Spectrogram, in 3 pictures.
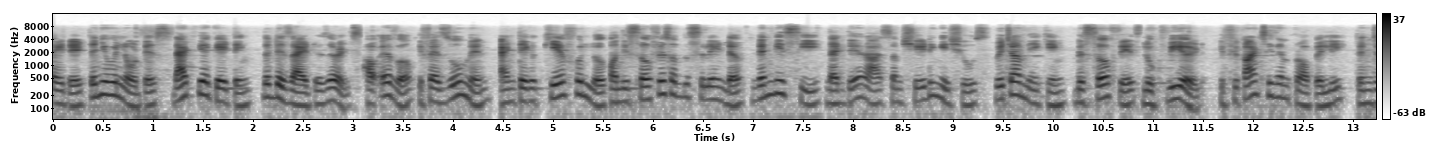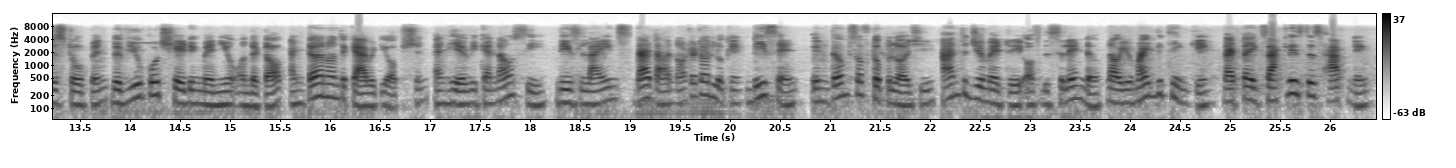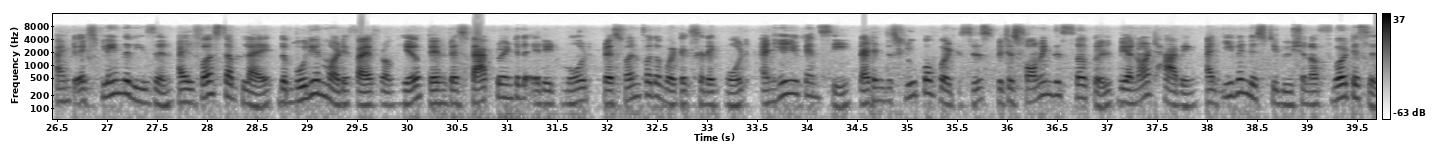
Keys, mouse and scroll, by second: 13.7-22.3 drag, 28.6-30.1 drag, 31.5 Tab, 31.9 1.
